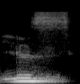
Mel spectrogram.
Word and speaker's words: lose: এর পরবর্তী শব্দটা রয়েছে সেটা হচ্ছে LOSE, লুজ। জো সাউন্ড।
